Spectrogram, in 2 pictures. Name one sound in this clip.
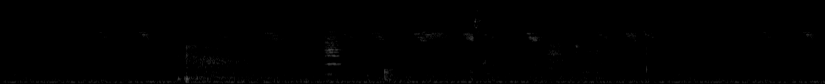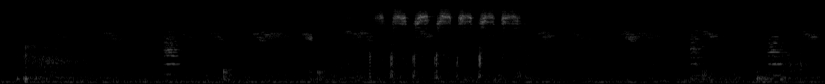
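A cat laps milk from a bowl.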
